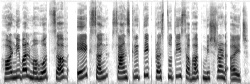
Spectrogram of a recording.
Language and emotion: Maithili, neutral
